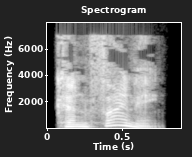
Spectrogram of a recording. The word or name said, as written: confining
